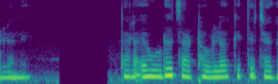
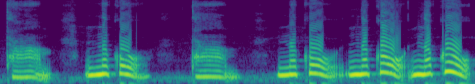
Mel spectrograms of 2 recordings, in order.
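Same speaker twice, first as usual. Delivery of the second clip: slow, loud pleading that climbs higher and louder; desperate scream; 5 semitones higher, 6 dB louder, much slower than usual. Acted. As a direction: beg for your life, rising to a shriek. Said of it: "तो जीवाच्या आकांतानं किंचाळला". (जीवाच्या आकांतानं किंचाळणं)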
